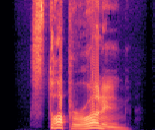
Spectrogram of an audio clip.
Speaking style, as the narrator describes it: the man snaps

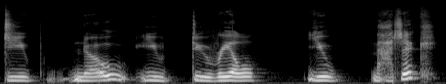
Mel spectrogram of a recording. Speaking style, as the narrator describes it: Buck splutters

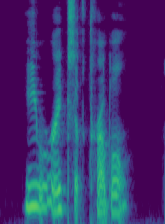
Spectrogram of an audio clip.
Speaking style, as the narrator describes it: Lambert muttered

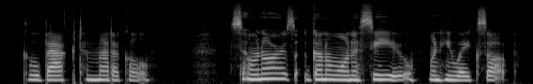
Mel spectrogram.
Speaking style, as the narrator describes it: Then softly

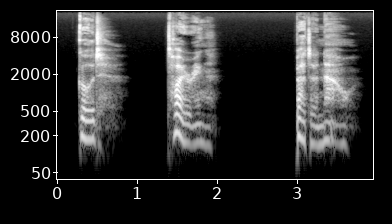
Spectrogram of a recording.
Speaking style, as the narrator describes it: Henry murmurs back

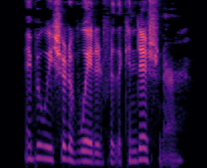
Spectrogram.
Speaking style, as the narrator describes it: Parker says

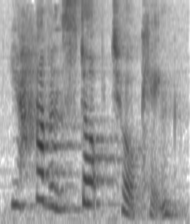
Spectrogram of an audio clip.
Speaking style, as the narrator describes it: Lin Jing wheezes

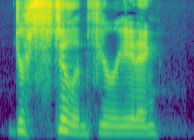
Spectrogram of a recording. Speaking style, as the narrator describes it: Derek growls

